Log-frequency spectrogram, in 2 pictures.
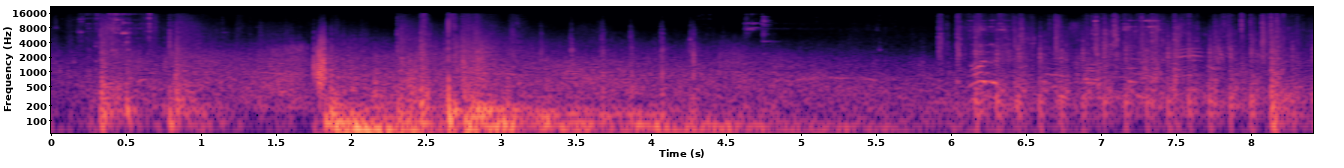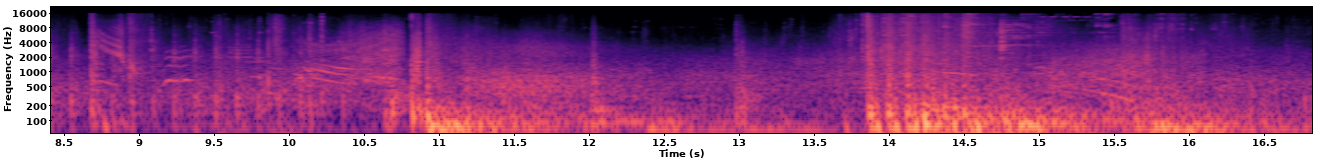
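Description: Dense battlefield gunfire from Battlefield 1 on the Albion map, with rapid machine gun bursts among heavy booms and artillery-like blasts. The clatter keeps going throughout and swells loudest near the end, with shouted voices mixed in.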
